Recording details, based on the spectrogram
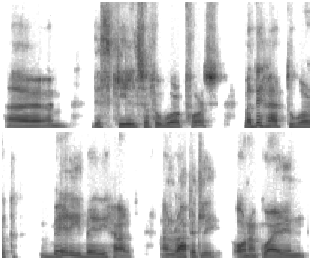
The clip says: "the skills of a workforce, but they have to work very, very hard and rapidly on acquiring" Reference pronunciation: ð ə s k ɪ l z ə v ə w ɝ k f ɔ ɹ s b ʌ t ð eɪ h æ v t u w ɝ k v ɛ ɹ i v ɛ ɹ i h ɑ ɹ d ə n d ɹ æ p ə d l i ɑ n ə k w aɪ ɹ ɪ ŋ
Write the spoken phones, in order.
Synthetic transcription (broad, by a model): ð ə s k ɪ l s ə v ə w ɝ k f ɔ ɹ s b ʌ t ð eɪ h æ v t u w ɝ k v ɛ ɹ i v ɛ ɹ i h ɑ ɹ d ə n ɹ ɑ p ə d l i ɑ n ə k w aɪ ɹ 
